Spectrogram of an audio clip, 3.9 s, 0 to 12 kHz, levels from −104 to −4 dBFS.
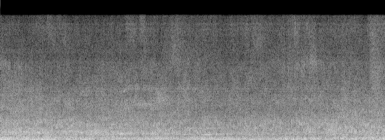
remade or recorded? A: remade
